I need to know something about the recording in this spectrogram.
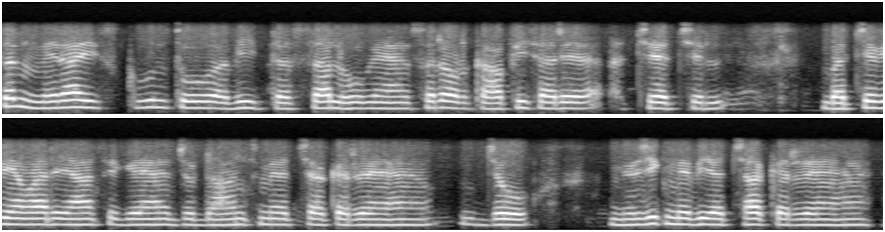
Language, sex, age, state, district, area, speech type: Hindi, male, 18-30, Bihar, Darbhanga, urban, conversation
